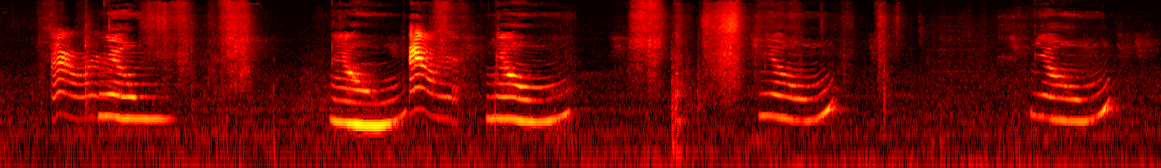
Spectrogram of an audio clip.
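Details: White cat named Nai Cha meowing indoors in a small room, a series of rising and falling meows, some drawn-out and bending upward at the end, with a person talking and babbling between them.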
